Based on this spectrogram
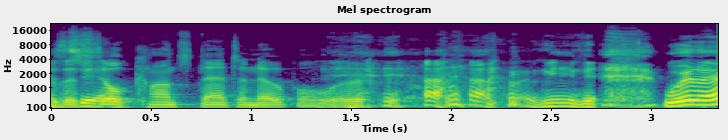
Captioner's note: laughter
